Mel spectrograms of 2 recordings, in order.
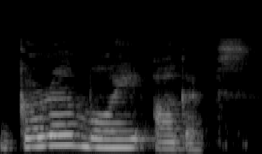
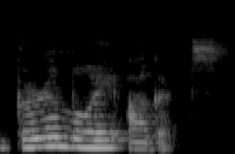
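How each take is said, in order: First: The word maith is said like moy. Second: The same.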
